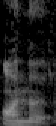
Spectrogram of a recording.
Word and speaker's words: honor: Here we don't pronounce H. H ने starting होते. हम H pronunciation करतो का? Honor म्हणतो? No, we say honor.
